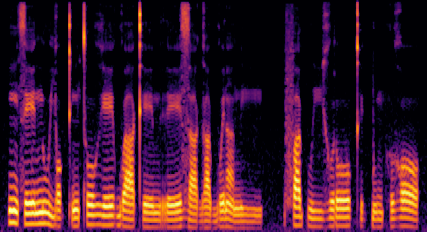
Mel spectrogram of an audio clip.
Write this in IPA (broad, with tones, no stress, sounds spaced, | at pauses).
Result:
ĩ˦˨ s eː˦ n u˦˨ j ɔ˨ kʼ ĩ˨ tʰ o˦ ɣ eː˦ ɡʷ aː˨ kʰ eː˨ m r eː˨˦ z a˨ ɡ a˨ ɡʷ e˦ ɾ ã˨ n iː˨ | f a˦ kʷ iː˨ ɣ ʊ˦ ɾ oː˦ kʰ ɪ˨ k͡p u˨ m h ʊ˦ ɣ ɔ˦˨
